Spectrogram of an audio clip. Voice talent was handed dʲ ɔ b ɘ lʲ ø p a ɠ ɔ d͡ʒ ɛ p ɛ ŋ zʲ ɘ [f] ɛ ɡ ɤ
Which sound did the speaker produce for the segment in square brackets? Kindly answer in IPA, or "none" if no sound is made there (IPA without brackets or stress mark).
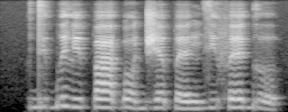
f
